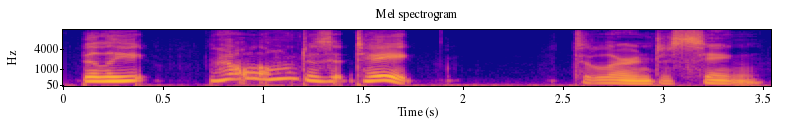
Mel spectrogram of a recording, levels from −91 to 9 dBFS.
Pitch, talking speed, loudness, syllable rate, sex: 215 Hz, 150 wpm, -18 LUFS, 4.7 syllables/s, female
